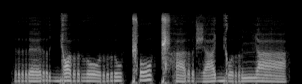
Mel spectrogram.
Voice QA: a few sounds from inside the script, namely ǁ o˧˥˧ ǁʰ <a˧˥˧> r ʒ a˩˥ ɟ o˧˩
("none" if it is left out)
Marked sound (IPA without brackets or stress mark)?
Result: a˨˩˦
